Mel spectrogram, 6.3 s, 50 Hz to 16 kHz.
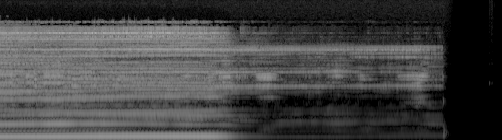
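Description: Z-axis stepper motors of a Geeetech Prusa i3 Pro B 3D printer buzzing with a steady pitched drone as the axis drives against the frame while homing. The axis is forcing on the structure. About three seconds in, the buzz drops to a much quieter hum, and it stops shortly before the end.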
